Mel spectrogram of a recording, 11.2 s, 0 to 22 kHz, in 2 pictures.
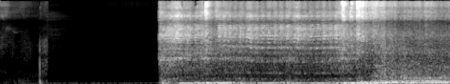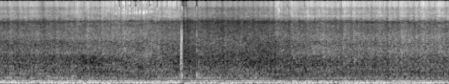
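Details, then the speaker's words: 1970 Chevy C10 350 (original short block, stock cam, Vortec heads, dual-plane intake, Holley 650, HEI) on open headers, started to check new gauges and burp cooling: fires after a pause, holds loud steady even burble, no ticks or misfires; normal start and idle. "it sounds amazing still has a stock cam in it but for what it is sounds pretty good"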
